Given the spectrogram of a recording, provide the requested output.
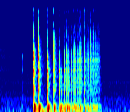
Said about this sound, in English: Now, what I did is I wrote a number by each of the people that had the correct answer on a piece of paper, and I'm going to roll my handy dice from my role-playing times.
